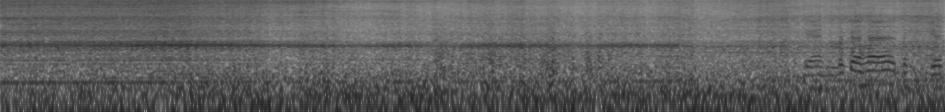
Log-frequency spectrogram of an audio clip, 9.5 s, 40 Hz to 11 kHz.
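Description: A BMW G 310 GS motorcycle cruising in top gear on back roads, steady engine drone with heavy wind rush throughout, and a rider talking over it.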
